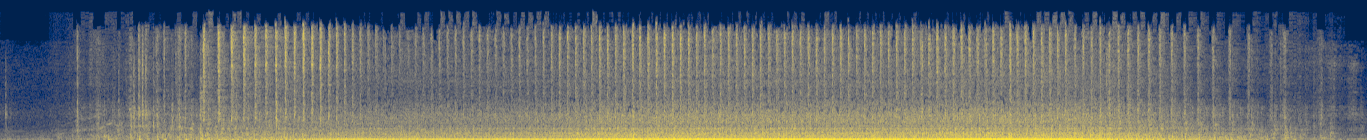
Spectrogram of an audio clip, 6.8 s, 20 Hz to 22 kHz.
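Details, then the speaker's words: Craftsman lawn mower small single-cylinder engine after a carburetor service and valve adjustment for a no-start: hot restart after running a couple of minutes, settles into a steady even beat at about 214 per minute, then winds down cleanly; healthy. "and as you just saw it started back up with a hot engine without any real problems"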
